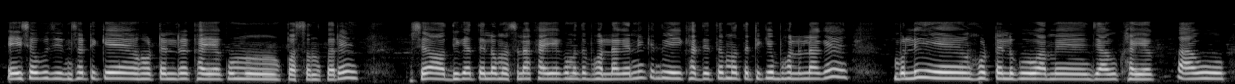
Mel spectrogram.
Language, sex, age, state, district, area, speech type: Odia, female, 45-60, Odisha, Puri, urban, spontaneous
